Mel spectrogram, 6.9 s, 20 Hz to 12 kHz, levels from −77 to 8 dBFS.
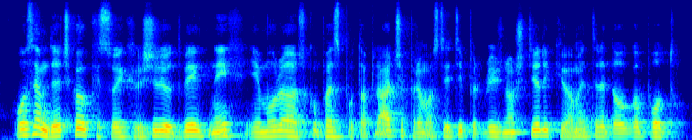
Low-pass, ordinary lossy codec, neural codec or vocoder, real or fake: none; none; codec, 24 kHz, 0.9 kbps, DualCodec; fake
